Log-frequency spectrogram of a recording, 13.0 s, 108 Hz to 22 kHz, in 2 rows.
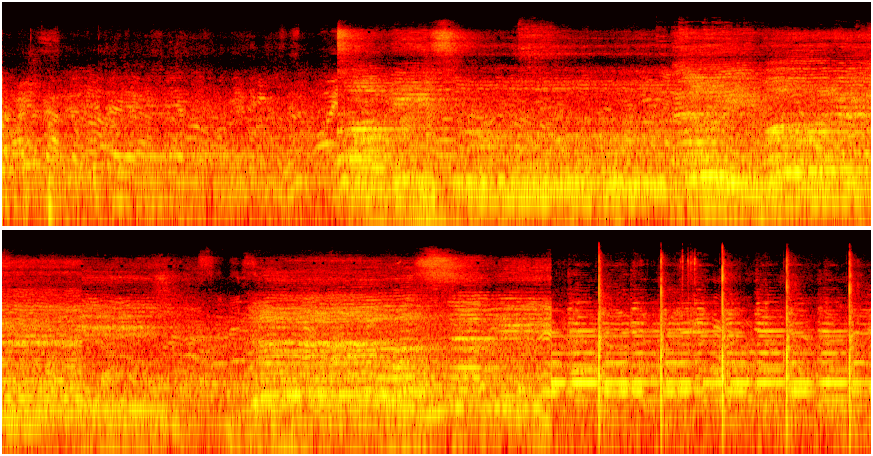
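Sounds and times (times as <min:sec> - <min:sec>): voices singing together: 0:02.5 - 0:11.4
bowed fiddle folk dance tune: 0:10.6 - 0:13.0
dancers' steps tapping: 0:11.0 - 0:13.0.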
